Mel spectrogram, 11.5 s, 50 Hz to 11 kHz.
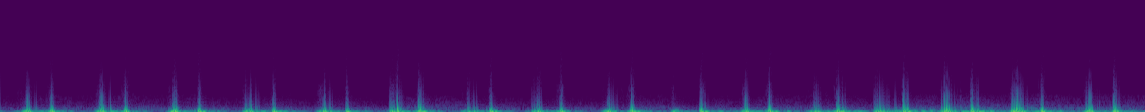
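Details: Heartbeat of a medically fit adult recorded with more than six precision contact microphones; steady deep lub-dub at about 78 a minute, occasional doubled clicks from a 6 ms microphone delay; normal heart sounds.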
